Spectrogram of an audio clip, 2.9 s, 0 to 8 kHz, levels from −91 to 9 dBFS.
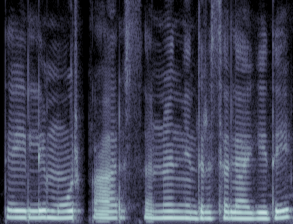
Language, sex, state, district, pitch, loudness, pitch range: Kannada, female, Karnataka, Bidar, 230 Hz, -14 LUFS, 215-240 Hz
